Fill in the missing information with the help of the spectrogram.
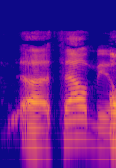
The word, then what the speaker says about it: Thaumiel: Thamiel? That sounds like fentanyl. – Thumiel. Thaumiel. – Oh, Thumiel. Oh, okay. – It's spelled Thaumiel.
